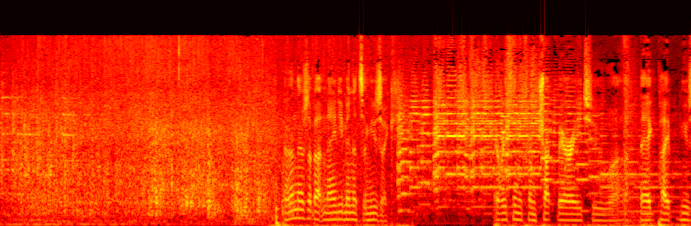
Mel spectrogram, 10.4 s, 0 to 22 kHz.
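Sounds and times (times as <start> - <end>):
thunder rumbling: 0.0 - 6.2
dense rainfall: 0.0 - 6.6
speech: 4.3 - 6.2, 7.4 - 10.3.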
